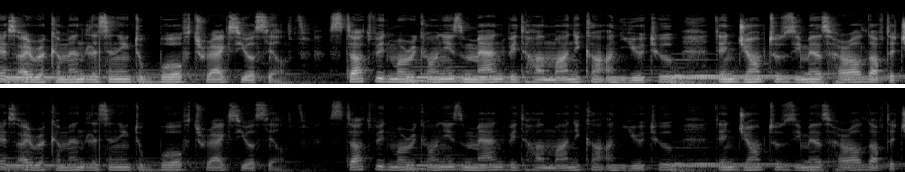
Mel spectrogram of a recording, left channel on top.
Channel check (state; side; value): quieter; right; 12.4 dB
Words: I recommend listening to both tracks yourself. Start with Morricone's Man with Harmonica on YouTube, then jump to Zimmer's Herald of the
